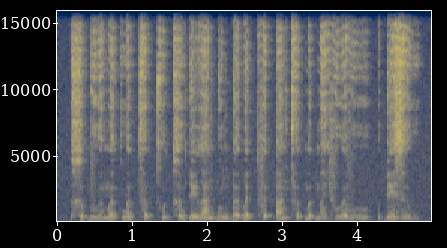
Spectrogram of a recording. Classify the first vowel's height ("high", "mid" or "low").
mid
